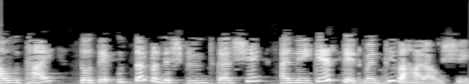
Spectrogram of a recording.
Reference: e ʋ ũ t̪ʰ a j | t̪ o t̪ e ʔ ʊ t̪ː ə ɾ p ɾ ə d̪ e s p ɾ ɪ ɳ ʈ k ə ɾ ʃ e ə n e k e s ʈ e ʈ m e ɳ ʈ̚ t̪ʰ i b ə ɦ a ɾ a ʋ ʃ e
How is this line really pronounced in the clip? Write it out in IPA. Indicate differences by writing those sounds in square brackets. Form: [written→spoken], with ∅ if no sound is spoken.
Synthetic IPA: [e→a] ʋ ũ t̪ʰ a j | t̪ o t̪ e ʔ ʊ t̪ː ə ɾ p ɾ ə d̪ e [s→ʃ] p ɾ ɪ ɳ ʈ k ə ɾ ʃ e ə n e k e s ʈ e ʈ m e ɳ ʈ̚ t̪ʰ i b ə ɦ a ɾ a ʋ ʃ e

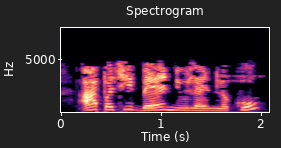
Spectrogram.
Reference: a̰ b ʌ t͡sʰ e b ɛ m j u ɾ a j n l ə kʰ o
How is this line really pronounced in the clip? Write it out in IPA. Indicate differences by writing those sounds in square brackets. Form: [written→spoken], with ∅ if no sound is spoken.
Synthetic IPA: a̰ [b→p] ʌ t͡sʰ [e→i] b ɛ [m→n] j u [ɾ→l] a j n l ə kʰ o

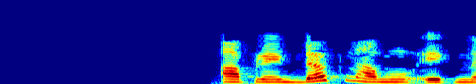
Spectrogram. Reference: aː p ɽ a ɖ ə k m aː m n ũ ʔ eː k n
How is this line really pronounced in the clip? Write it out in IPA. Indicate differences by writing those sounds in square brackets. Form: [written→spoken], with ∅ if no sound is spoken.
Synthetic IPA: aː p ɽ [a→e] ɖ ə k [m→n] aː m n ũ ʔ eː k n

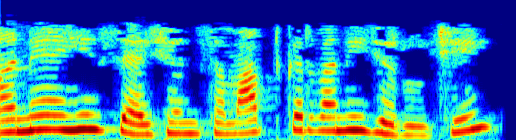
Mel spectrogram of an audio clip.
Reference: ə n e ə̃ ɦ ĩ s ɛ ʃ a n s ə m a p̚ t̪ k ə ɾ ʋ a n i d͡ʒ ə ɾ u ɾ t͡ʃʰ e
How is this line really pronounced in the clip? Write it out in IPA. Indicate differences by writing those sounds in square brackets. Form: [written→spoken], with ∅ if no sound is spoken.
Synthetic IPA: ə n e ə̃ ɦ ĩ s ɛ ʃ [a→ə] n s ə m a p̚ t̪ k ə ɾ ʋ a n i d͡ʒ ə ɾ u ɾ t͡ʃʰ e

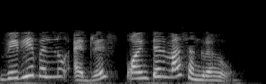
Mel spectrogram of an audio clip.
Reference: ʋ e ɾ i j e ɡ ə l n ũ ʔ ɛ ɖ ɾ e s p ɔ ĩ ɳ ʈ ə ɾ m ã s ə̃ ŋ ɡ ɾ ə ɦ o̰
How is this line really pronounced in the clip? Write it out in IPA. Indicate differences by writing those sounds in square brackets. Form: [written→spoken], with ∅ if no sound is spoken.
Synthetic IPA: ʋ e ɾ i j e [ɡ→b] ə l n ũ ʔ ɛ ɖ ɾ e s p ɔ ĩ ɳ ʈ ə ɾ m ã s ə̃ ŋ ɡ ɾ ə ɦ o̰

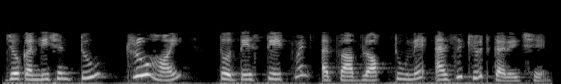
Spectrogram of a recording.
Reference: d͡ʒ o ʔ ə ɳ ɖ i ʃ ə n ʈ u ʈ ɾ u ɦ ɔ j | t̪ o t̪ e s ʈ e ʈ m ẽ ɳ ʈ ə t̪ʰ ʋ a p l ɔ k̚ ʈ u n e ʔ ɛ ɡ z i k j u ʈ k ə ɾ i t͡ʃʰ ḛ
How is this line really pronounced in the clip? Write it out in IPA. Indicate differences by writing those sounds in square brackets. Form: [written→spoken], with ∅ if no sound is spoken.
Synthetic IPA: d͡ʒ o [ʔ→k] ə ɳ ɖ i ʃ ə n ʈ u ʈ ɾ u ɦ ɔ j | t̪ o t̪ e s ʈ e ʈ m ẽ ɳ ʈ ə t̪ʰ ʋ a [p→b] l ɔ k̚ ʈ u n e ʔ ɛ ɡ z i k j u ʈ k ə ɾ [i→e] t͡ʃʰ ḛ

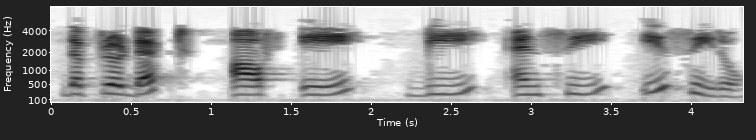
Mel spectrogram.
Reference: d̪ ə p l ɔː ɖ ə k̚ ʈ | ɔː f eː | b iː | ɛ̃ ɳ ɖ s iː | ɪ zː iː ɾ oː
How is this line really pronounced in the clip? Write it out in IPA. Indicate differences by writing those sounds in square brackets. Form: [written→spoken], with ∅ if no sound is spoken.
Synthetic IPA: d̪ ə p [l→ɾ] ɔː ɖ ə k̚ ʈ | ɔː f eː | b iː | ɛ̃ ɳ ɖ s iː | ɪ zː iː ɾ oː

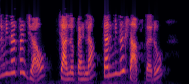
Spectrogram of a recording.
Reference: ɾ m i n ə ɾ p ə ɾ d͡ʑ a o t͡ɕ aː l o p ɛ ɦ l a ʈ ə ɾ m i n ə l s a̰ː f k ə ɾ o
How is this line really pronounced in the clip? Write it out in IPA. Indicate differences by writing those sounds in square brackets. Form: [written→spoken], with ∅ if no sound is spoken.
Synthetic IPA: ɾ m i n ə [ɾ→l] p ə ɾ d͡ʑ a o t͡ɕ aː l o p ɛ ɦ l a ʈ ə ɾ m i n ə l s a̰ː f k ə ɾ o

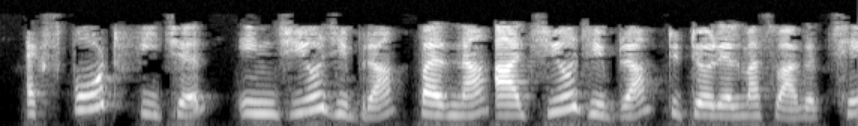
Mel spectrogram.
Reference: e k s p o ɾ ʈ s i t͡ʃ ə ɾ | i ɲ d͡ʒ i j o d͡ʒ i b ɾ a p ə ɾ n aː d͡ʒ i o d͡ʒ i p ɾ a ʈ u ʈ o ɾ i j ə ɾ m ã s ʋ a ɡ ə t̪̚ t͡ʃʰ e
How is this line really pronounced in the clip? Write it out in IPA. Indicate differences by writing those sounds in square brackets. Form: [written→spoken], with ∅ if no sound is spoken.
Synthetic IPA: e k s p o ɾ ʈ [s→f] i t͡ʃ ə ɾ | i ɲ d͡ʒ i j o d͡ʒ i b ɾ a p ə ɾ n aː d͡ʒ i o d͡ʒ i [p→b] ɾ a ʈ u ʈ o ɾ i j ə [ɾ→l] m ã s ʋ a ɡ ə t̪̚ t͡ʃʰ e

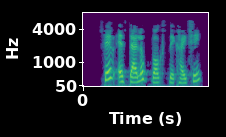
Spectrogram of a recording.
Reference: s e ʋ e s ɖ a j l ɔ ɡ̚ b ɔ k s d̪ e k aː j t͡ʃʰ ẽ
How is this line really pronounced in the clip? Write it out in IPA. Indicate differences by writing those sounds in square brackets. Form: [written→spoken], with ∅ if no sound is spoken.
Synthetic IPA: s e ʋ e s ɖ a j l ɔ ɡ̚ b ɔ k s d̪ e [k→kʰ] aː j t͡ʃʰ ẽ

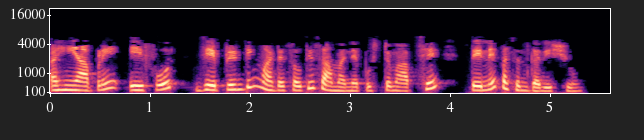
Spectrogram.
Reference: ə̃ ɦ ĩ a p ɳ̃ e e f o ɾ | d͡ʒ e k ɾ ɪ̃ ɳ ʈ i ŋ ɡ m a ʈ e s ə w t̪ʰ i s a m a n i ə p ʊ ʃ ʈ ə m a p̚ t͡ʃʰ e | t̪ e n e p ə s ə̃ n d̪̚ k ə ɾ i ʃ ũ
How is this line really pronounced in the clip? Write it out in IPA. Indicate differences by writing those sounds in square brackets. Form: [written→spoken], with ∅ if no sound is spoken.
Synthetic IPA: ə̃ ɦ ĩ a p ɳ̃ e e f o ɾ | d͡ʒ e [k→p] ɾ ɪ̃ ɳ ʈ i ŋ ɡ m a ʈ e s ə w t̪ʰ i s a m a n [i→j] ə p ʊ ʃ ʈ ə m a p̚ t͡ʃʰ e | t̪ e n e p ə s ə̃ n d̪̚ k ə ɾ i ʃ ũ

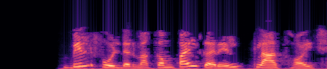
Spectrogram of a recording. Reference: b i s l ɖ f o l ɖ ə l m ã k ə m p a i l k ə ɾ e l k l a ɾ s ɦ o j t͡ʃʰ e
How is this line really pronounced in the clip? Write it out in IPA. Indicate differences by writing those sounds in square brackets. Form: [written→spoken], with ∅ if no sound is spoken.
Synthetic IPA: b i [s→∅] l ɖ f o l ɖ ə [l→ɾ] m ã k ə m p a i l k ə ɾ e l k l a [ɾ→∅] s ɦ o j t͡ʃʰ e

